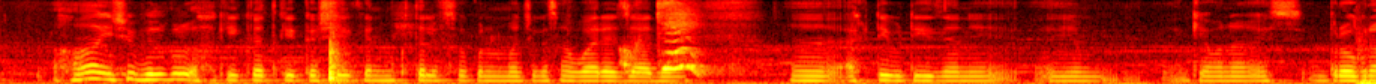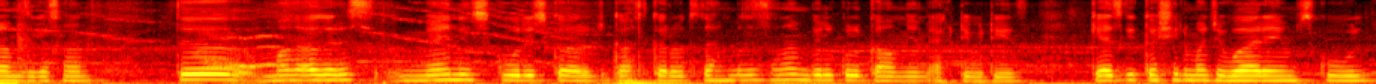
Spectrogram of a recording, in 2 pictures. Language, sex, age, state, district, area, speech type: Kashmiri, male, 18-30, Jammu and Kashmir, Srinagar, rural, spontaneous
